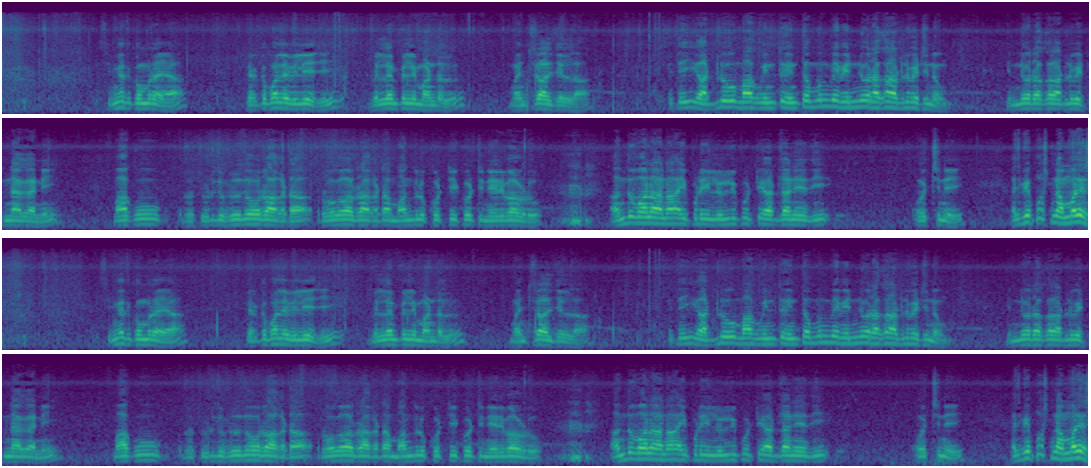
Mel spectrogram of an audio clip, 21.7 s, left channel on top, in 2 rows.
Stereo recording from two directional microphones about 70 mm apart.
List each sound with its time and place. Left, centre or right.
1.1 s a man's voice: right
13.0 s speech: right
17.0 s speech: right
